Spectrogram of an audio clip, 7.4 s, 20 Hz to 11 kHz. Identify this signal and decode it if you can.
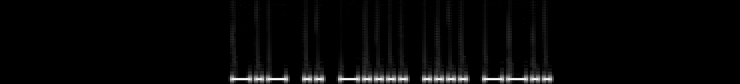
Morse code, heard as a keyed tone, about 20 wpm, 700 Hz. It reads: KI6HZ
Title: USA Call Signs - 5 Characters - Repeated 3x - 20wpm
